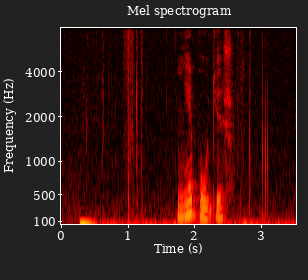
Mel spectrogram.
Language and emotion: Russian, neutral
